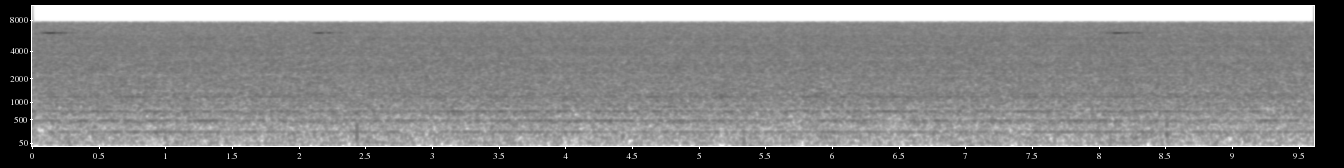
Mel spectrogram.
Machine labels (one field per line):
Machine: fan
